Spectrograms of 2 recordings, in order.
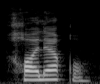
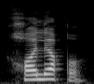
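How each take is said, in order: No difference in how they are said.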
